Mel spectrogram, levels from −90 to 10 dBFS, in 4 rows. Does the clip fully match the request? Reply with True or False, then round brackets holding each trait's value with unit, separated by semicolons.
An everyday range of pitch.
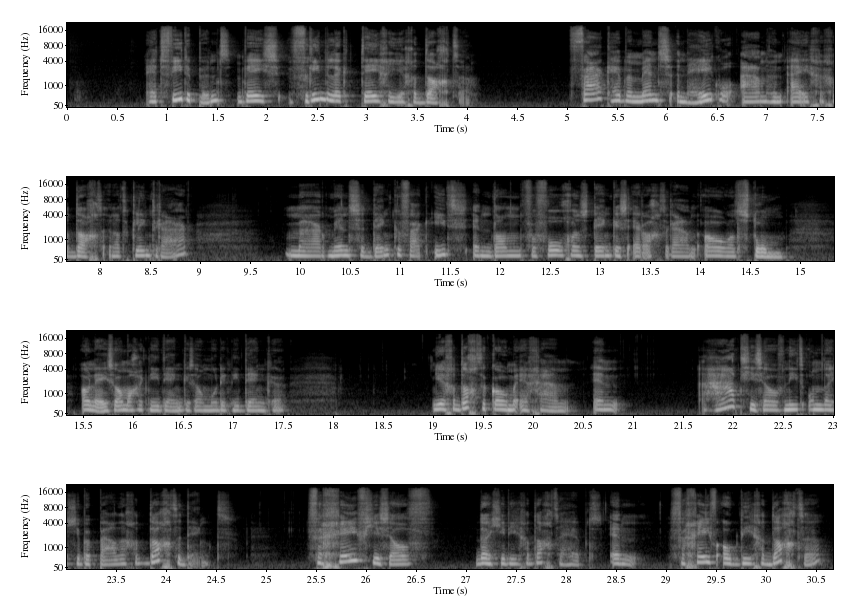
True (3.2 semitones)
